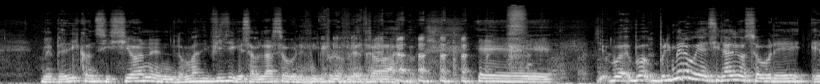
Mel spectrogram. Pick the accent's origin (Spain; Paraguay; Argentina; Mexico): Argentina; Buenos Aires; ¿Qué es Buenos Aires para nosotros que somos de Buenos Aires?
